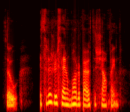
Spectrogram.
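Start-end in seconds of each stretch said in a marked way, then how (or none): none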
